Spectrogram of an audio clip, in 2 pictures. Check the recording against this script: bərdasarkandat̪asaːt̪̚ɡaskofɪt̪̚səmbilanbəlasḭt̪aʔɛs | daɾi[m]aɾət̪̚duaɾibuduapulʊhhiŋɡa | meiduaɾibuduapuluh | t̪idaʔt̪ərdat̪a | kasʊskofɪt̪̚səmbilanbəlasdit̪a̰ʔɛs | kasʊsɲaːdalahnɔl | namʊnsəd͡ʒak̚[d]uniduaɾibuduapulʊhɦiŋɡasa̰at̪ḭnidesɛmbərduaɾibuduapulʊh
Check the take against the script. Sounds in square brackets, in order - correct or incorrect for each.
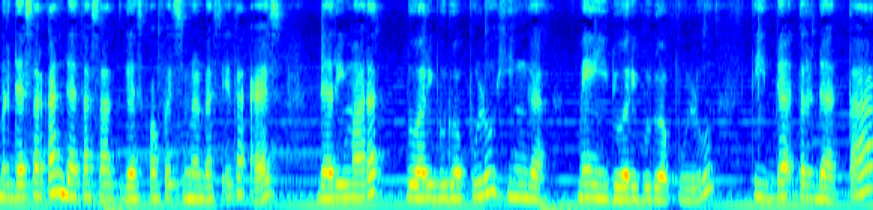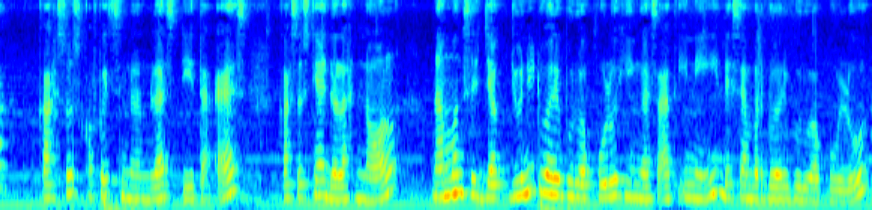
correct, incorrect: d͡ʒ

